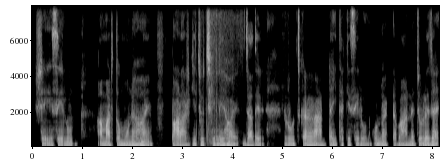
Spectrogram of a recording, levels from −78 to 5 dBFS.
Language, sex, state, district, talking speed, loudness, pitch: Bengali, female, West Bengal, Kolkata, 145 wpm, -24 LUFS, 165 Hz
